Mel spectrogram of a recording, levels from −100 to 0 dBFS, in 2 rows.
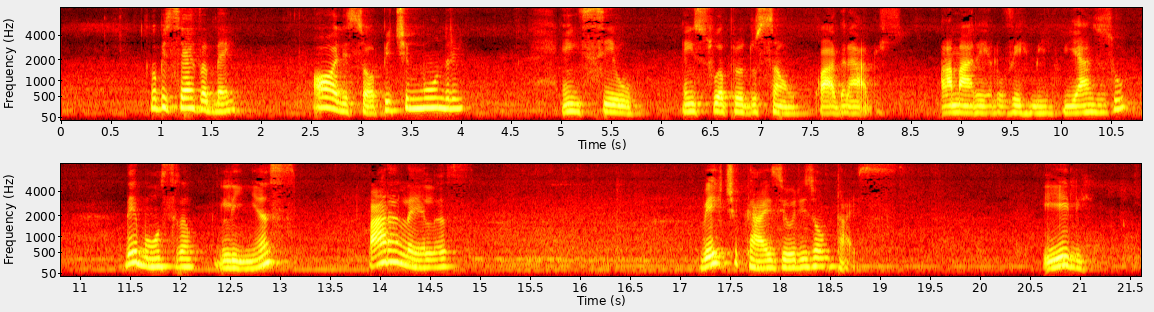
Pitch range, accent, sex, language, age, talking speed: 135-190 Hz, Brazilian, female, Portuguese, 40-59, 60 wpm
